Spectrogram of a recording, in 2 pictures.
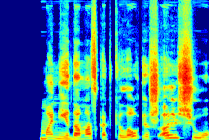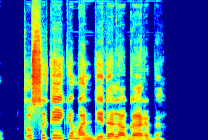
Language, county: Lithuanian, Kaunas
